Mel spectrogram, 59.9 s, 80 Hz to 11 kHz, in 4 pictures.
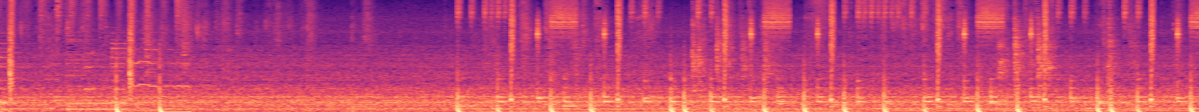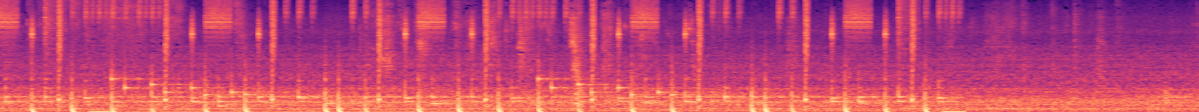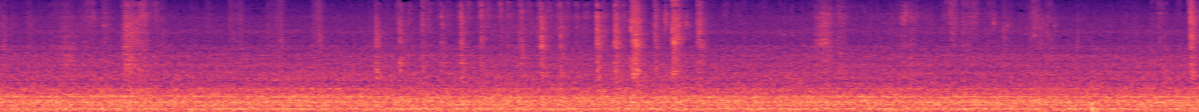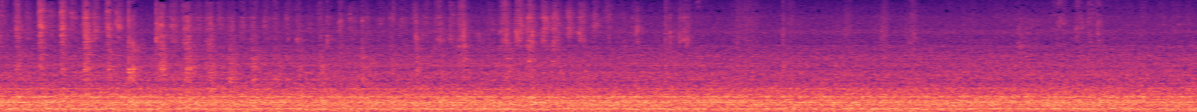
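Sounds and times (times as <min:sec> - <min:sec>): steady machine hum: 0:00.0 - 0:47.2
hand scraper scraping coating: 0:10.9 - 0:16.4, 0:19.5 - 0:20.2, 0:33.3 - 0:38.9, 0:44.8 - 0:54.3.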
